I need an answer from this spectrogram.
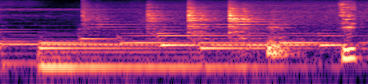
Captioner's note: utensil clanging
